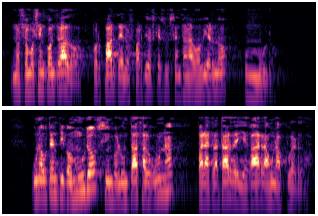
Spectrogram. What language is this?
Spanish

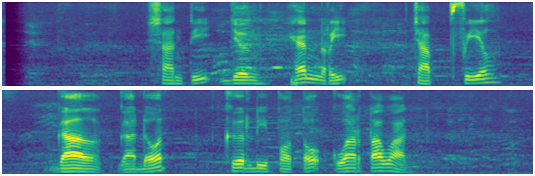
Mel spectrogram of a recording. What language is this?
Sundanese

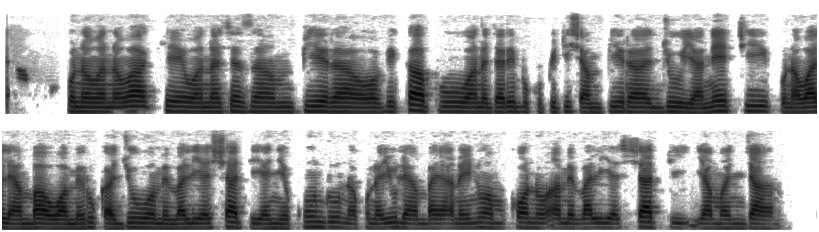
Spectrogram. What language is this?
Swahili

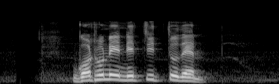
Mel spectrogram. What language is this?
Bangla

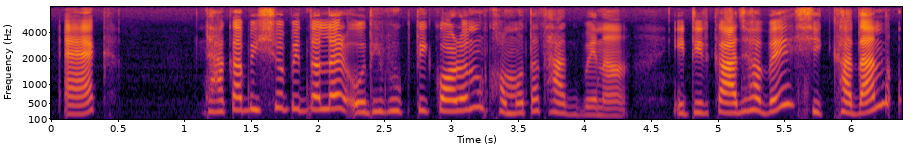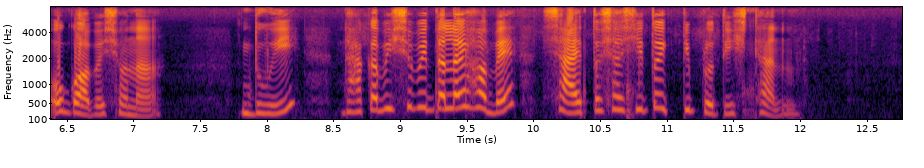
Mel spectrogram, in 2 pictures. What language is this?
Bangla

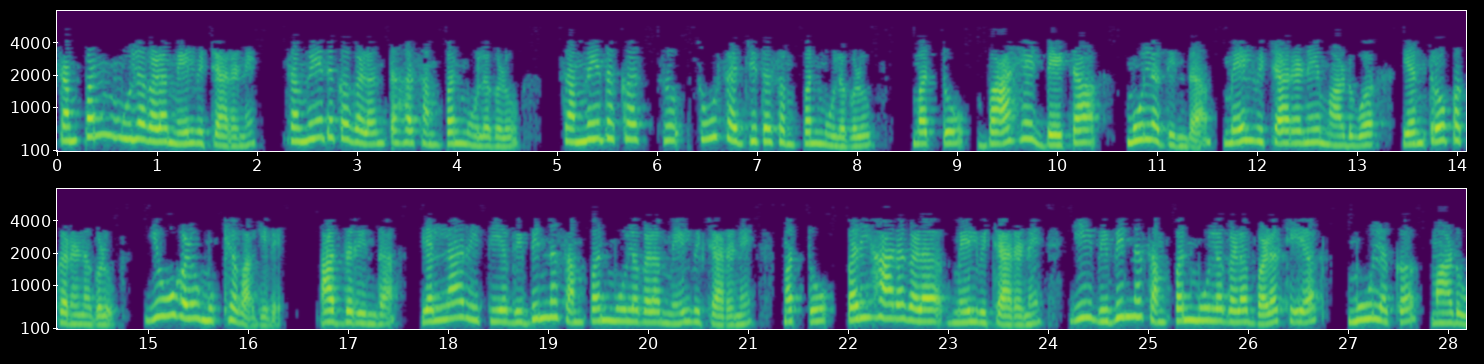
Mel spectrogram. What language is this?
Kannada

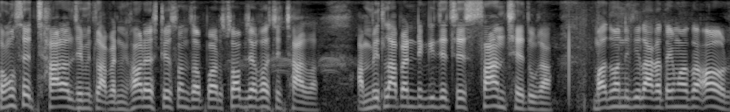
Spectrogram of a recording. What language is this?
Maithili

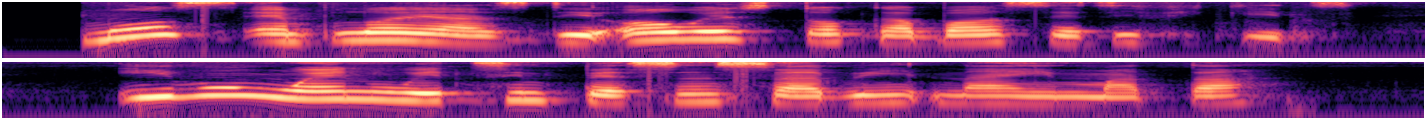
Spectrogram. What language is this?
Nigerian Pidgin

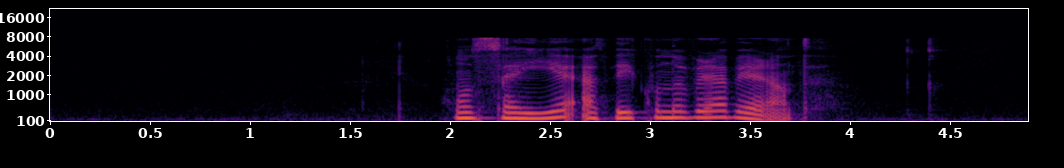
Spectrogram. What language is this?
Faroese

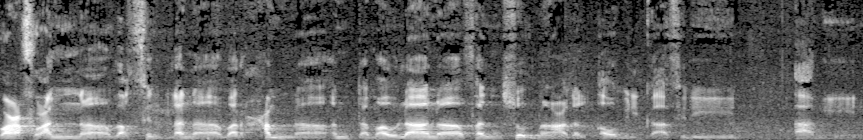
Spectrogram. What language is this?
Urdu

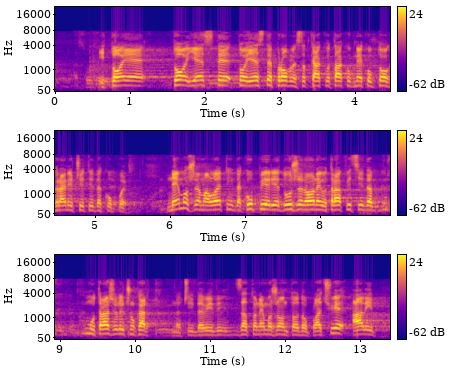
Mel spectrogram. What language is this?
Serbian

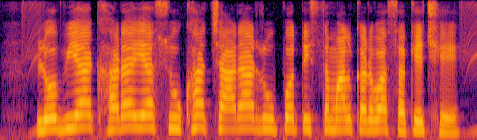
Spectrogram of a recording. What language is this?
Magahi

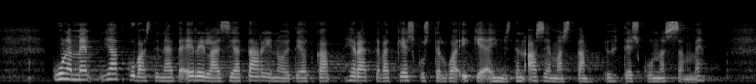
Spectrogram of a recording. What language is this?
Finnish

